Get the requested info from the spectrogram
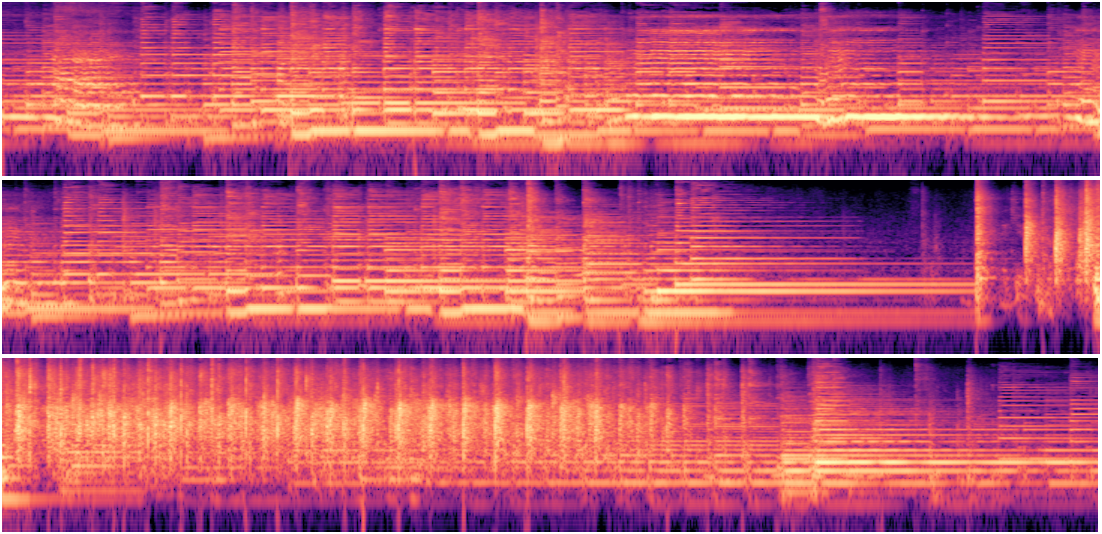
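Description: Steel-string acoustic guitar playing the closing bars of a song, ending on a chord that rings and fades out about twenty seconds in. A small audience then applauds for the rest.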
